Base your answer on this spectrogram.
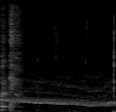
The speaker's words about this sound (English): Whoa, can you hear that siren?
